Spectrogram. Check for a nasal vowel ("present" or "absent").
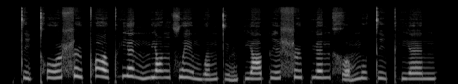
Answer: absent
